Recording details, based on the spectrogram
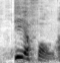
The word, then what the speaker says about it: Tiafoe: Tiafoe.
